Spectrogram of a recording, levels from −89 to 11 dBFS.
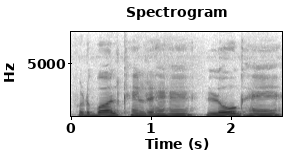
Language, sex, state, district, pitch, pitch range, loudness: Chhattisgarhi, male, Chhattisgarh, Balrampur, 150 Hz, 145-160 Hz, -14 LUFS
